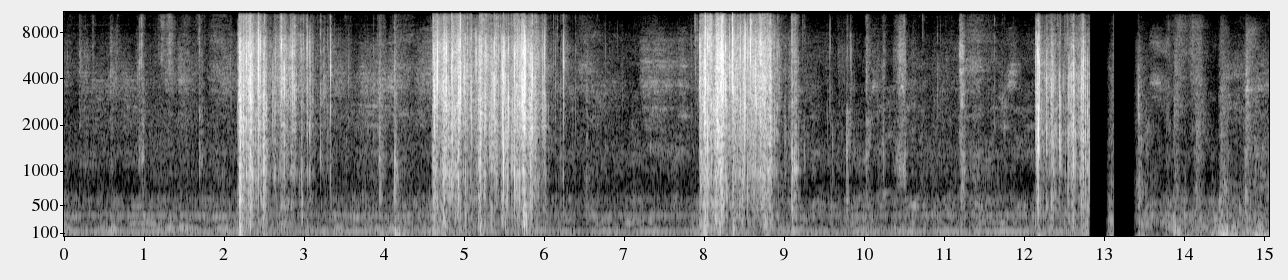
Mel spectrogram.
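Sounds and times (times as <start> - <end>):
crinkling handling noise: 2.2 - 3.4, 4.6 - 6.4, 7.9 - 9.9, 12.2 - 12.9.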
